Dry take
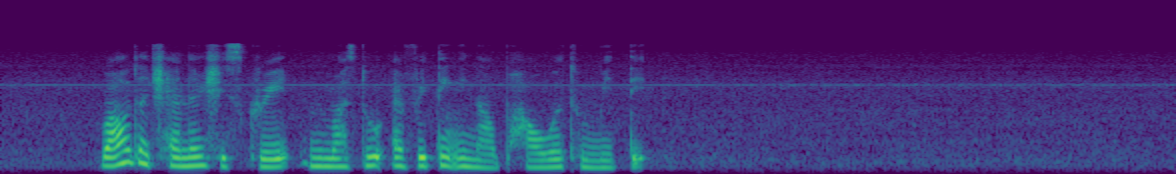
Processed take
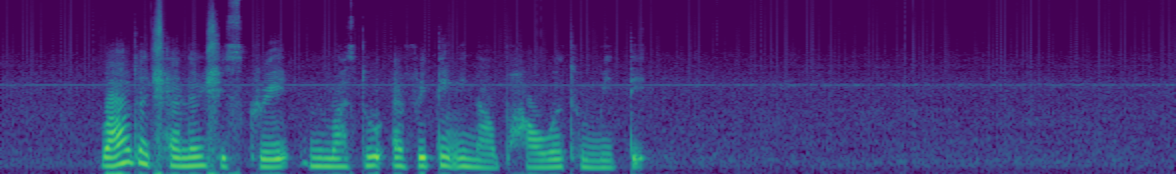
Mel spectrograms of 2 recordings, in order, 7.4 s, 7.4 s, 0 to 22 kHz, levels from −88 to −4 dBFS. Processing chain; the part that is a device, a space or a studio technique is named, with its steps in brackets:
record under a worn stylus (stylus tracing distortion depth 0.16 ms; surface crackle 46 per second −38 dBFS; pink noise bed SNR 41 dB)

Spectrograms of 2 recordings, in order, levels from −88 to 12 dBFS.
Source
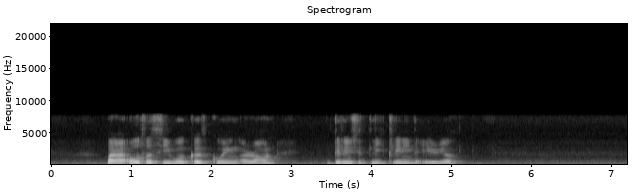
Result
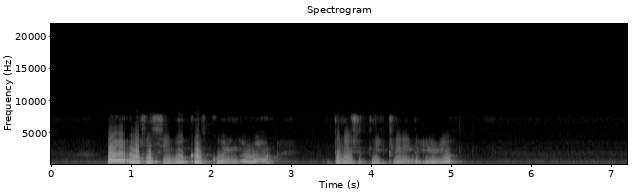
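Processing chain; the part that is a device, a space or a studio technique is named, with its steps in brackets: public-address speaker with an overloaded transformer (saturating transformer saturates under 1,400 Hz; band-pass filter 280–6,700 Hz)
0:04.47–0:04.99: thirty-one-band graphic EQ 630 Hz +6 dB, 2,500 Hz +5 dB, 6,300 Hz −7 dB
level −6 dB

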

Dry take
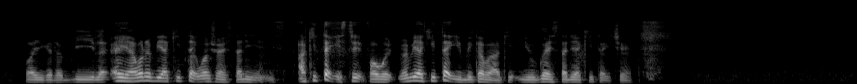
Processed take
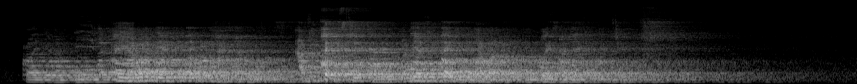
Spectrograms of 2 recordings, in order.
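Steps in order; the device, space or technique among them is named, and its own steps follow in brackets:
shimmer-style reverb (pitch-shifted copies added +12 semitones −6 dB; convolution reverb RT60 3.9 s, pre-delay 13 ms, DRR −3.5 dB)
0:01.34–0:02.15: low-pass filter 5,100 Hz 12 dB per octave

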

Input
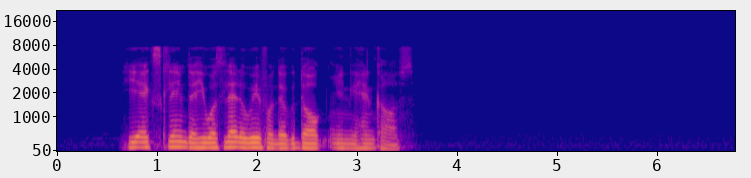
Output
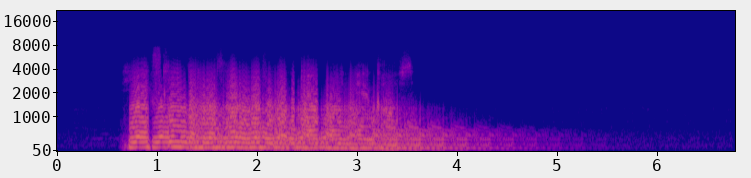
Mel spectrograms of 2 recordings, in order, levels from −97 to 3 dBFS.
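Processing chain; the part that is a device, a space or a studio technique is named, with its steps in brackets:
0:01.53–0:02.22: parametric band 650 Hz −3.5 dB 2.3 octaves
analogue delay pedal into a guitar amplifier (bucket-brigade delay 231 ms, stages 1,024, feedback 60%, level −6.5 dB; tube saturation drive 40 dB, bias 0.5; loudspeaker in its box 77–3,900 Hz, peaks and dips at 110 Hz −7 dB, 240 Hz −6 dB, 890 Hz +4 dB, 1,300 Hz +7 dB)
level +5.5 dB

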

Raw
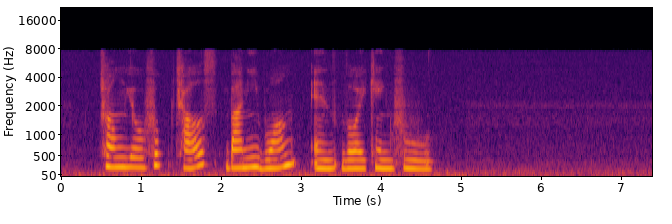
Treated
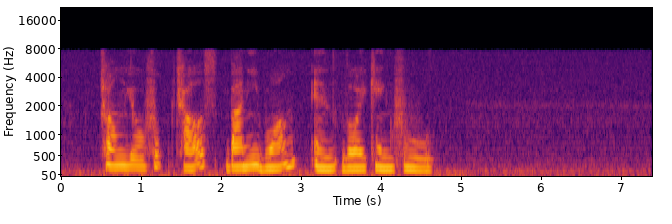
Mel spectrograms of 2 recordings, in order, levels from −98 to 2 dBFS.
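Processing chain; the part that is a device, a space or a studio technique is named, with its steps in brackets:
ring-modulated robot voice (ring modulation 52 Hz; comb filter 7.4 ms, depth 91%)
level +4.5 dB

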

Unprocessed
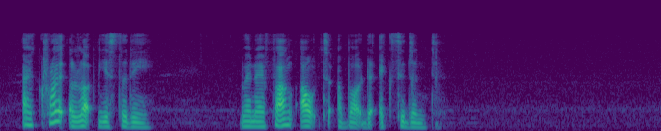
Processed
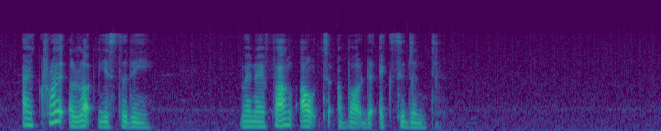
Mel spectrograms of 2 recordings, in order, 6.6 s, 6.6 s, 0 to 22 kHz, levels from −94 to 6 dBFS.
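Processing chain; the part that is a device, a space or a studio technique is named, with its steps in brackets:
vinyl LP (surface crackle 98 per second −53 dBFS; pink noise bed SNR 36 dB)

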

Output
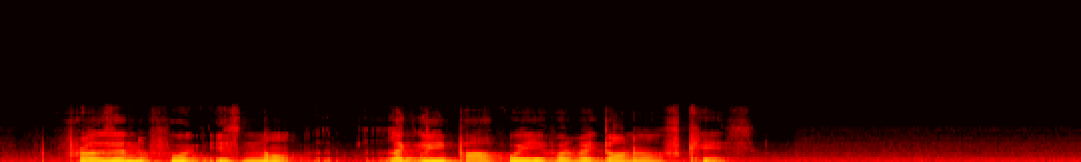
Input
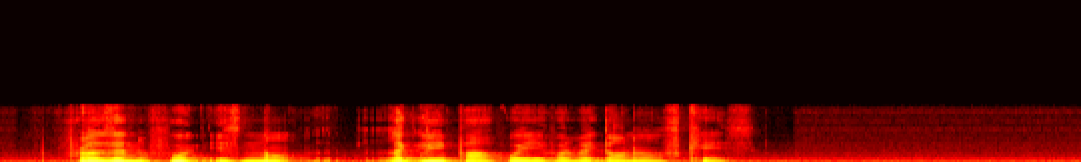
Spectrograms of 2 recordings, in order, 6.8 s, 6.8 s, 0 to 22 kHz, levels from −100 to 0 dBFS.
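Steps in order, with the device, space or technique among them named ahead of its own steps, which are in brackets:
DJ mixer with the lows and highs turned down (three-way crossover with the lows and the highs turned down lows −14 dB, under 330 Hz, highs −21 dB, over 3,700 Hz; brickwall limiter −22 dBFS, peak gain reduction 9.5 dB)
level −4.5 dB

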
